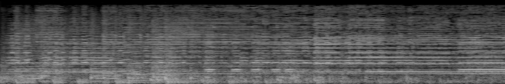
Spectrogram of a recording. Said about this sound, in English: It's a line of cars snaking around, and people are just... they're just honking up a storm for absolutely no reason. No one's moving. No donuts are being given.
